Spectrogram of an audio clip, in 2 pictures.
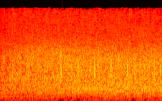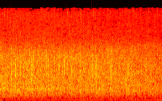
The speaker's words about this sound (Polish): A zatem bardzo serdecznie witamy wszystkich najmłodszych przyjaciół Pana Jezusa i siebie nawzajem, kochani, oklaskami. Przywitajcie.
